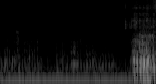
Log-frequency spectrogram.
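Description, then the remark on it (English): A voice imitates a cat's purr: a low, steady rumble that runs quietly for over a second, then gives way to a louder, breathy burst at the end. No talking. “Because, baby, if I'm purring, I'm a happy girl, and I'm just saying that you want her.”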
